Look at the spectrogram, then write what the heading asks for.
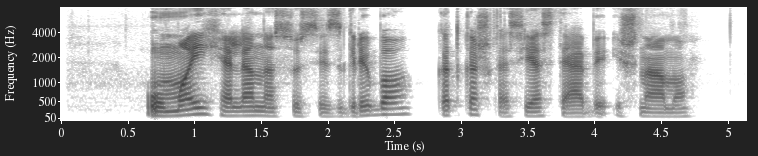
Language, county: Lithuanian, Marijampolė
